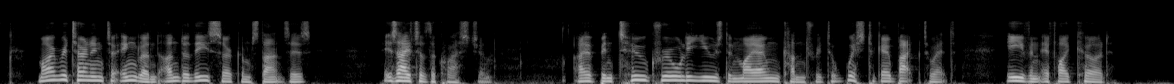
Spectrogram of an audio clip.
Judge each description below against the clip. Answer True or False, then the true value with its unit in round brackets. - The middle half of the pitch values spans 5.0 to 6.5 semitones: True (5.5 semitones)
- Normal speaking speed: True (170 wpm)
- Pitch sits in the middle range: True (145 Hz)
